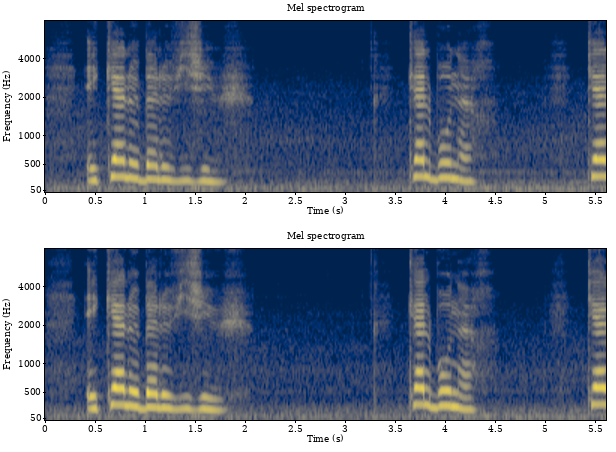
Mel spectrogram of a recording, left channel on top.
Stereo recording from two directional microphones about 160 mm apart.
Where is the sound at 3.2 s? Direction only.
45° right (ahead or behind).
